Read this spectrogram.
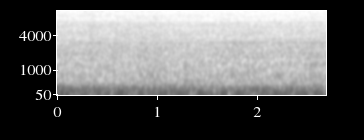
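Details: IFB Maxidry 550 very loud when running: a low droning rumble with an uneven throbbing beat from a loose blower fan blade striking its housing, with a rough bearing.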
